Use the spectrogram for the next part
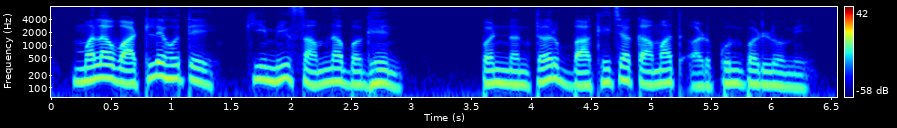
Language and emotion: Marathi, sad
